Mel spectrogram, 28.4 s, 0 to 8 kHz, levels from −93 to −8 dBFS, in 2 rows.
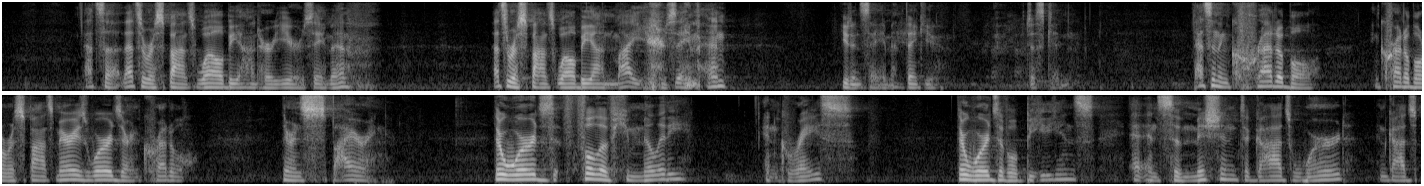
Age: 20-39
